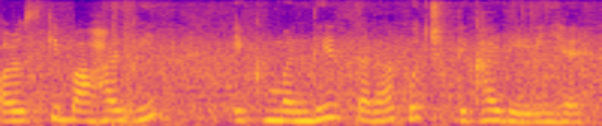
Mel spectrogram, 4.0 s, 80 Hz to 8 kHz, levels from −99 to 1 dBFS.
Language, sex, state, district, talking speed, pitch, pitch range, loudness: Hindi, female, Uttar Pradesh, Varanasi, 180 wpm, 225 Hz, 215-245 Hz, -15 LUFS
